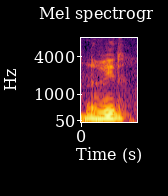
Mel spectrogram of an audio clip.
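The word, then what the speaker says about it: Naved: N-A-V-E-D. What does that say? Navid.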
